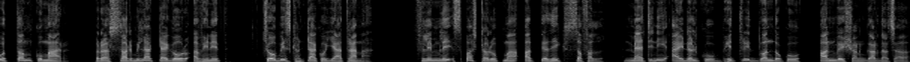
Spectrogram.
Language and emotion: Nepali, neutral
